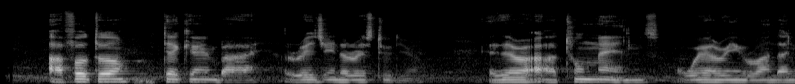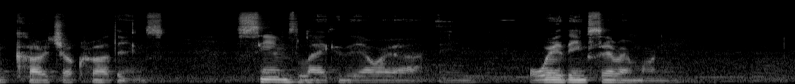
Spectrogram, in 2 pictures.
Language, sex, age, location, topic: Kinyarwanda, male, 18-24, Nyagatare, government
